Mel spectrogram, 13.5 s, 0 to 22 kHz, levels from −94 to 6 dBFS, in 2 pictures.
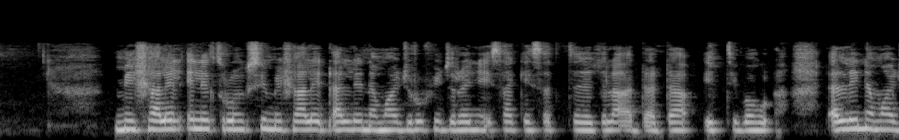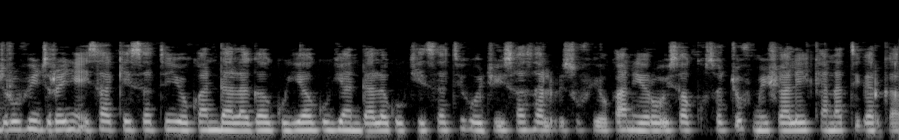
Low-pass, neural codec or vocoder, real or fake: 7.2 kHz; none; real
